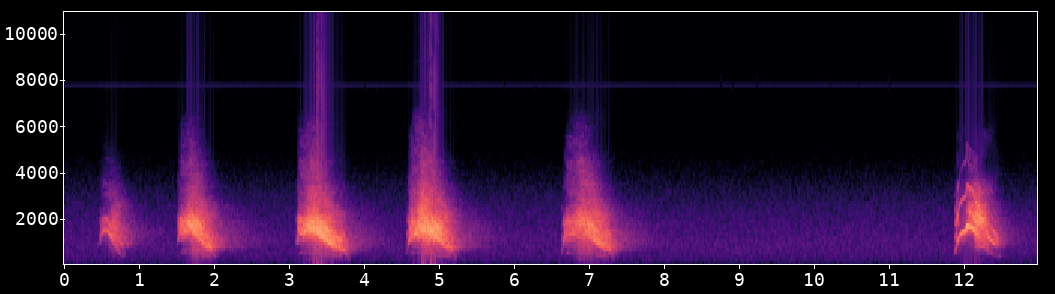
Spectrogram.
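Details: Night courtship calling between two cougars in an Angeles National Forest canyon: a run of five harsh, falling screams roughly a second apart, a long pause, then one more scream.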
